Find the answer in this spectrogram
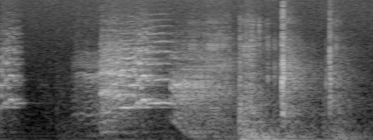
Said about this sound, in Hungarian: Csukjuk be az ajtót, jó?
